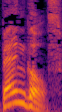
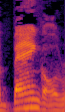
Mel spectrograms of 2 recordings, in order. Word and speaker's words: Bengals: It's pronounced Bengals with an E. And thanks to your insisting that there's an animal called a bangle roaming the jungles, I now have eternal flame stuck in my head.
